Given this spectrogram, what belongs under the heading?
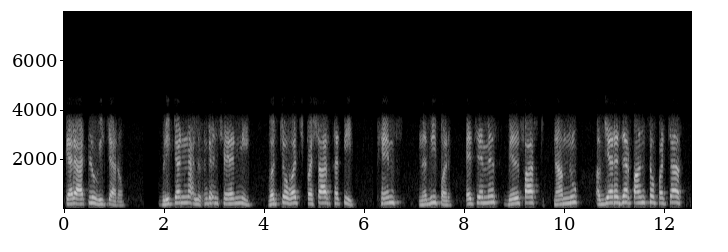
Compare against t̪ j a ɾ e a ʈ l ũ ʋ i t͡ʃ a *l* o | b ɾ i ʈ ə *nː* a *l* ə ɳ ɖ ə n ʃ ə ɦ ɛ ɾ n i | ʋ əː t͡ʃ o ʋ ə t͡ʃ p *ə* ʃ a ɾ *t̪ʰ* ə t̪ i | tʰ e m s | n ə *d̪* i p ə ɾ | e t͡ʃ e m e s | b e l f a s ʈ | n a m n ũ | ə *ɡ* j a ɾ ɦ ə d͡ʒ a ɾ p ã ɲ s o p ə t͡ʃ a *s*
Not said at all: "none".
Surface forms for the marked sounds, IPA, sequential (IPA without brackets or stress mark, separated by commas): ɾ, nː, l, ə, t̪ʰ, d̪, ɡ, s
